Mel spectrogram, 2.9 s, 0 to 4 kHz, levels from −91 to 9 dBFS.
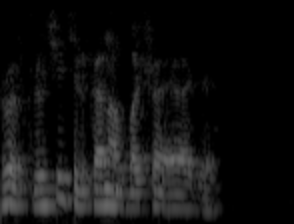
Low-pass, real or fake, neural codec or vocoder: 3.6 kHz; real; none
